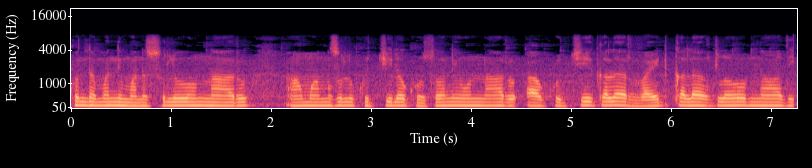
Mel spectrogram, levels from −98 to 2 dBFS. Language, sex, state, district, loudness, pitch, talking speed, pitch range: Telugu, male, Telangana, Mahabubabad, -16 LUFS, 135 Hz, 115 wpm, 130-140 Hz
